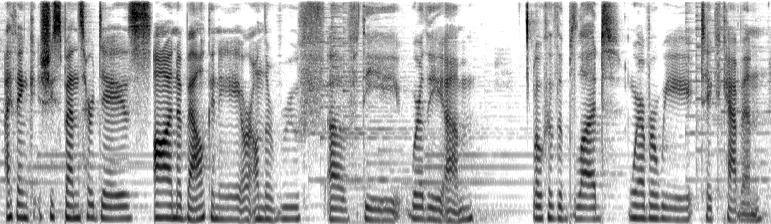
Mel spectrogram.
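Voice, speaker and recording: A woman improvising dramatic narration for her tabletop character, intense and halting, dwelling on single words. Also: low-pitched, level tone, a little mellow. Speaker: player in a tabletop game podcast. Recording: long reverb under music.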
